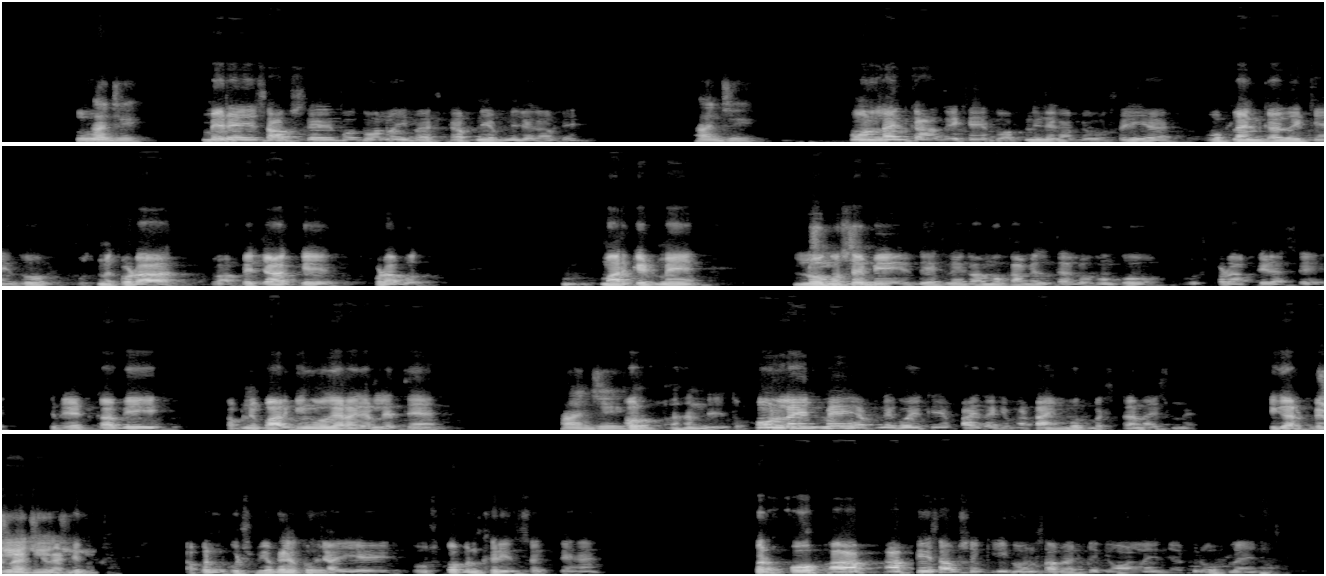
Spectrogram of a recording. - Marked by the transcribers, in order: static; in English: "बेस्ट"; in English: "मार्केट"; in English: "रेट"; in English: "बार्गिंग"; other background noise; in English: "टाइम"; in English: "बेस्ट"
- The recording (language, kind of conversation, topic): Hindi, unstructured, आपको ऑनलाइन खरीदारी अधिक पसंद है या बाजार जाकर खरीदारी करना अधिक पसंद है?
